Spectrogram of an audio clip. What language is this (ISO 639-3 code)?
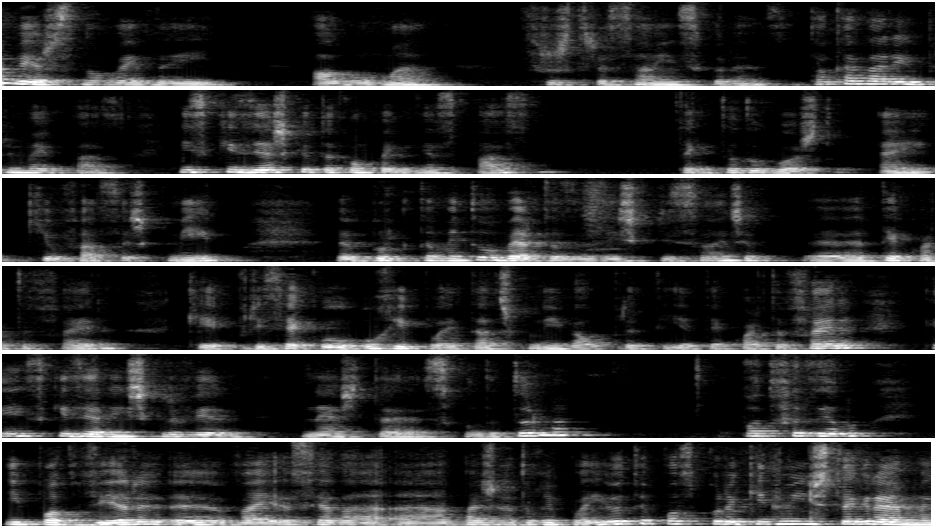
por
